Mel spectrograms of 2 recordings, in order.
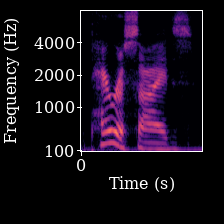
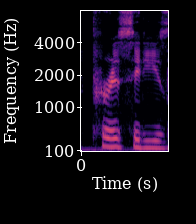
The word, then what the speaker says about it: parricide: Parricides. Okay, so what is that? The killing of one's father. I, I pronounced it like parricides, like it's a freaking god or something. Parricide, okay.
